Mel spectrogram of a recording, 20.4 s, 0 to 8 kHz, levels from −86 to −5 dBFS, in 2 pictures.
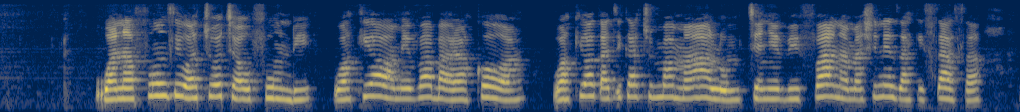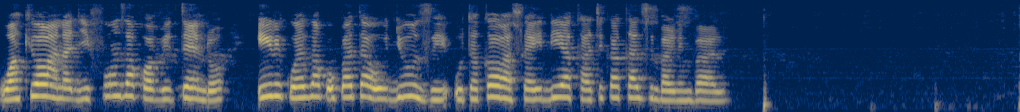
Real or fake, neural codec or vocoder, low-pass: fake; vocoder, 44.1 kHz, 128 mel bands every 256 samples, BigVGAN v2; 7.2 kHz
